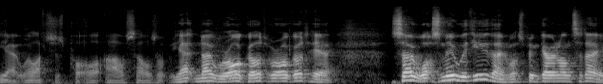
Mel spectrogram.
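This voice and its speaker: A man with a Lincolnshire accent talks at a fairly quick pace in a fairly high pitch, with vocal fry, very wide pitch swings and big swings in loudness. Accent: northern English (Lincolnshire). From Grimsby, northern England. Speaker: podcast host. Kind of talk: casual interview chat. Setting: live video stream.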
